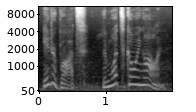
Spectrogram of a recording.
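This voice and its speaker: A woman playing a brisk, no-nonsense police officer in a video game, speaking in a businesslike way. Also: a little high, very animated, background noise. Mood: concerned. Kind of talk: video game cutscene acting.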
